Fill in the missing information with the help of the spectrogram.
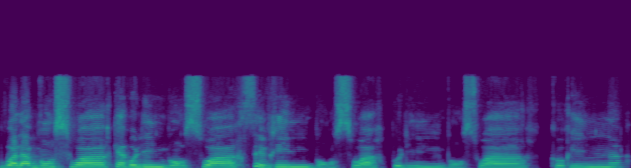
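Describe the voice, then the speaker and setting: Chatty Belgian woman, slow, fairly high. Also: steady tone, clean tone. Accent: Belgian French. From Belgium, Namur region. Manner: chatty, greets attendees by name, many hesitant fillers. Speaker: webinar host and trainer. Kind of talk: live online master class.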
